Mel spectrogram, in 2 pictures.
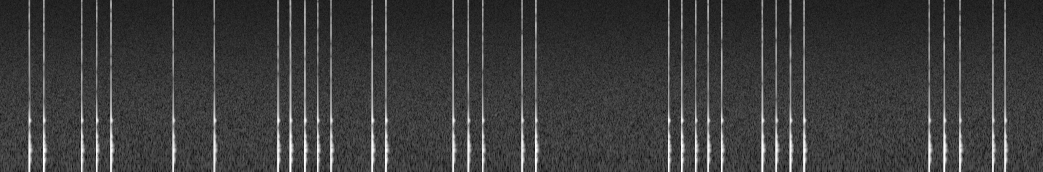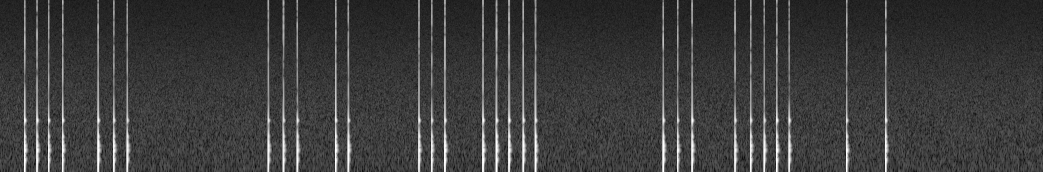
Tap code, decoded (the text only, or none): HAWM Y MS MP PA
